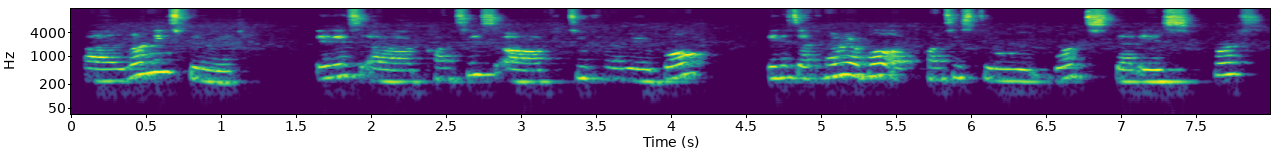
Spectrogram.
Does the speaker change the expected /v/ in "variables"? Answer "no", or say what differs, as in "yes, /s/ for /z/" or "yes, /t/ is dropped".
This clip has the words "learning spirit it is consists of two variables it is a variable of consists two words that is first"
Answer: yes, /p/ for /v/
